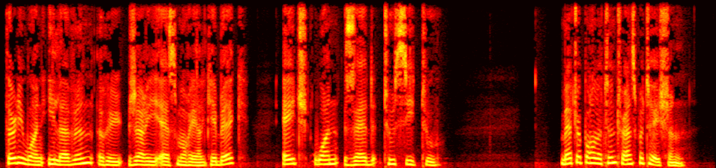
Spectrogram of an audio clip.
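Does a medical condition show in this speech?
No.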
